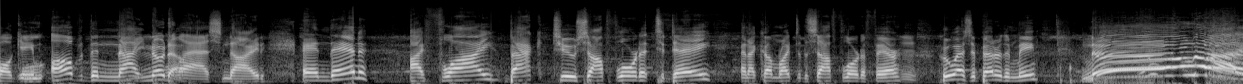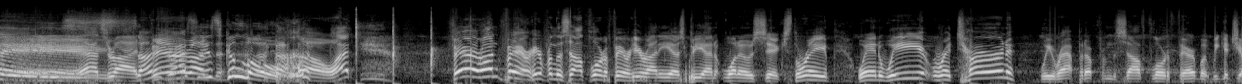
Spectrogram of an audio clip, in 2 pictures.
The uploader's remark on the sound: Live from the South Florida Fair!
